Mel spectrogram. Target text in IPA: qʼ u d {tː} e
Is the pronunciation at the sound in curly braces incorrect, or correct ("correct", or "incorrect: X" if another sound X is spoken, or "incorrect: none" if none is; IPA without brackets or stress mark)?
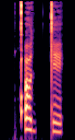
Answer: correct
